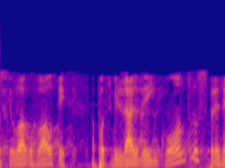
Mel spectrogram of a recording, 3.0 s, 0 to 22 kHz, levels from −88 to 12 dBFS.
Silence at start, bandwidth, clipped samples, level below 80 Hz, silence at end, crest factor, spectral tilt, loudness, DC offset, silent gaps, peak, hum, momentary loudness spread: 0 s; 4 kHz; under 0.1%; -34 dBFS; 0 s; 18 dB; -11.5 dB/octave; -21 LUFS; under 0.1%; none; -2 dBFS; none; 10 LU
